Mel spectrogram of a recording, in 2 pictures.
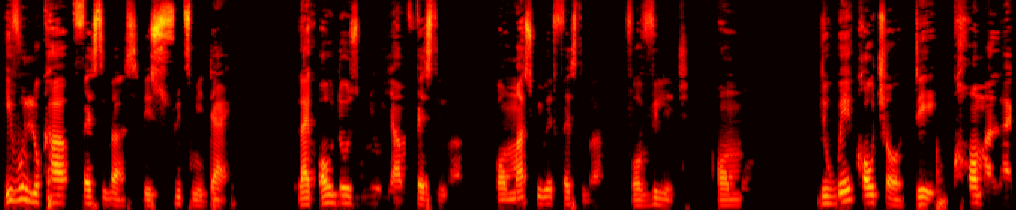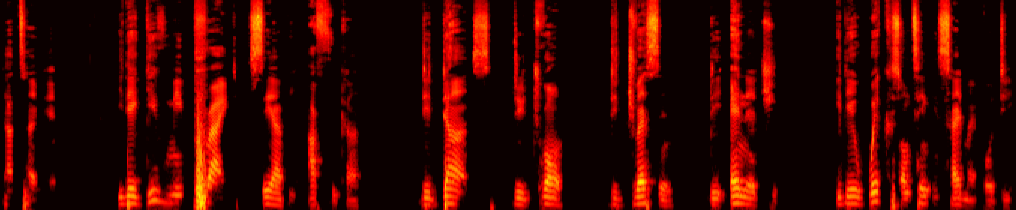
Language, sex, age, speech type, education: Nigerian Pidgin, male, 15-29, spontaneous, tertiary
